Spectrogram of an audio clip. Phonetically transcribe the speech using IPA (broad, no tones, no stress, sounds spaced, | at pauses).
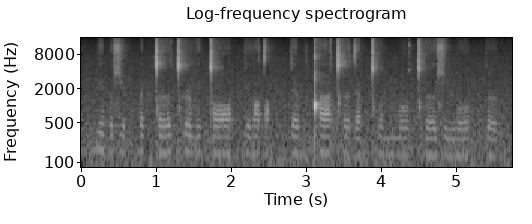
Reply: b e p ə ɕ e pː ɛ b ǀ əː ǀʰ ə˞ v e ǀ ɔː kː e l ɛ tˤ æ p kː ɛ b ə ǃʰ aː ǀʰ əː d æ p ǀʰ o mː oː ǀʰ əː ɕ e ɲ oː kː ə˞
